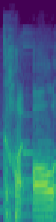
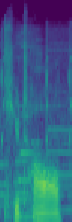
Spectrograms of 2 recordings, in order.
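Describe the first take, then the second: First: The name begins with a short 'cut' sound. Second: The name begins with a long 'cue' sound. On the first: The speaker calls it right. "this sword is called Cut-All" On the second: The speaker calls it wrong. "I thought it was like Q-Tall"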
